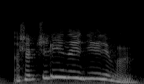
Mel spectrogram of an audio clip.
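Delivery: very high-pitched horrified cry; horrified yell. A narrator's reading. Rabbit yells about the bee tree, horrified. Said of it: "в ужасе заорал кролик".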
